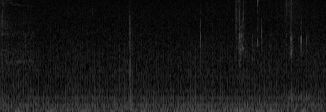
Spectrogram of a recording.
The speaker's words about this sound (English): Let me take a sip here.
